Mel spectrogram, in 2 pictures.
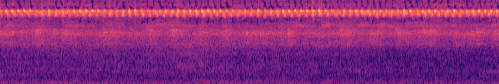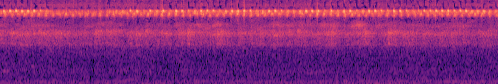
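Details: Chorus of cicadas at night in summer: an unbroken high-pitched pulsing trill with a softer shimmering layer beneath, dipping briefly in loudness midway.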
